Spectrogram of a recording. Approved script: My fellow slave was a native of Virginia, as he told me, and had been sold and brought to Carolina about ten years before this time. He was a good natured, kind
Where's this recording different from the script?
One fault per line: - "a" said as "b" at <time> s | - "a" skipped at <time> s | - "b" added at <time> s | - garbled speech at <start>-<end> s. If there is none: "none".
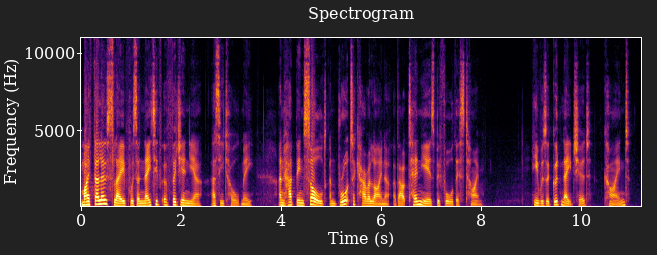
none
